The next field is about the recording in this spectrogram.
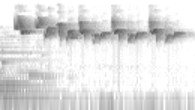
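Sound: bird song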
